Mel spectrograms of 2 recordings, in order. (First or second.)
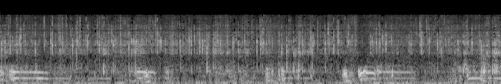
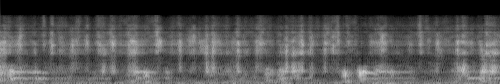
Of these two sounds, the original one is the first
